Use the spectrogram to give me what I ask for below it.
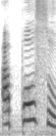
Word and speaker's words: apostle: your bible it is apostle because the t in up the t coming after letter s is what is silent is silence another one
